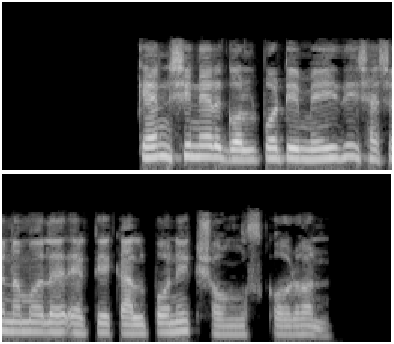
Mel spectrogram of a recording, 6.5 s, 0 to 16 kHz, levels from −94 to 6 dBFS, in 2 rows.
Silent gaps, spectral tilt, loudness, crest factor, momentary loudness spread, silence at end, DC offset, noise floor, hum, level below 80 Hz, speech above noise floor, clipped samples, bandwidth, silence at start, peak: 4.48-4.52 s; -4.5 dB/octave; -19 LUFS; 18 dB; 12 LU; 0.55 s; under 0.1%; under -90 dBFS; none; -60 dBFS; over 71 dB; under 0.1%; 7.8 kHz; 1.15 s; -2 dBFS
